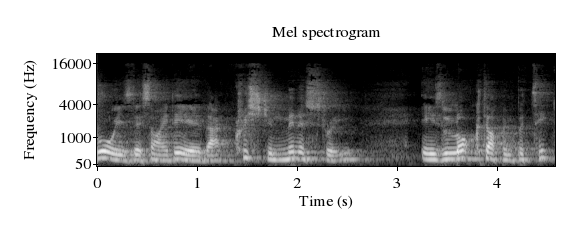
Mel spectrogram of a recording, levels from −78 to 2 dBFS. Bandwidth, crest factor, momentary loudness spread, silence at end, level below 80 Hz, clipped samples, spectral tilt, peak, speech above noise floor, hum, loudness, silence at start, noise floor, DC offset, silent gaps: 16 kHz; 16 dB; 10 LU; 0 s; -58 dBFS; under 0.1%; -6 dB/octave; -2 dBFS; 26 dB; none; -17 LUFS; 0 s; -43 dBFS; under 0.1%; none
